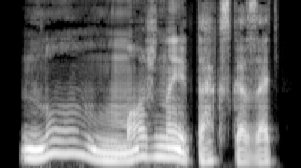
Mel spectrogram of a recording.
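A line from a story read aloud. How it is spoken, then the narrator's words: Doubtful drawl. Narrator (Russian): сомнением протянула Ира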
